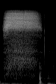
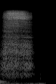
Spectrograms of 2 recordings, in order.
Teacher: It's not musical at all. It's the sound of turbulence, just air being forced through a really narrow passage. Think of that sharp hiss in the sound s, or that breathy puff in the sound f. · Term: friction noise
